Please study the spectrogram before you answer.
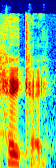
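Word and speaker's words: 平家: The Taira, which is that kanji that you see on the left under there, can also be pronounced heike.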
